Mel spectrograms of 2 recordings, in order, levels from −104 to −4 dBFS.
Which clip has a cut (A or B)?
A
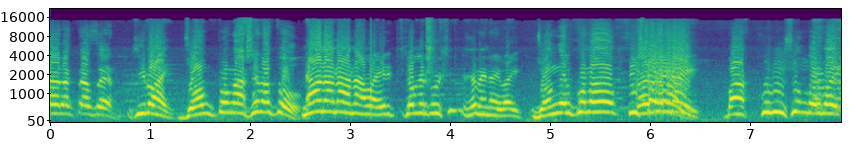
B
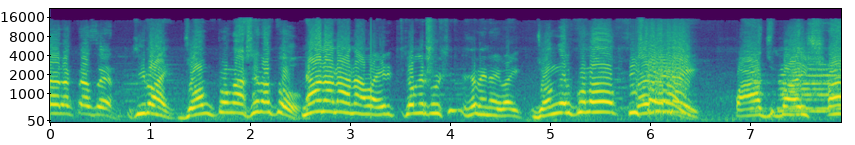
B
